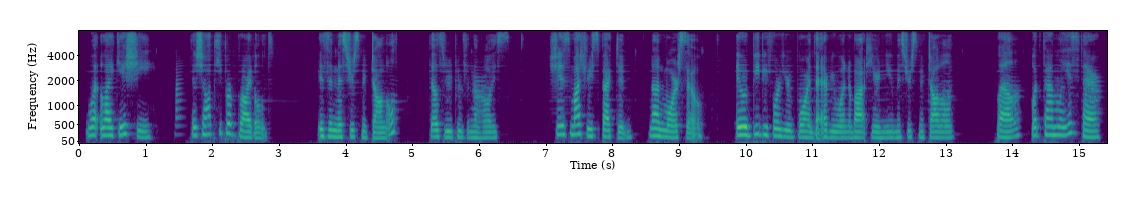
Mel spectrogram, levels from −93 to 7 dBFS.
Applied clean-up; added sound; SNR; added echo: neural mask model DeepFilterNet 3.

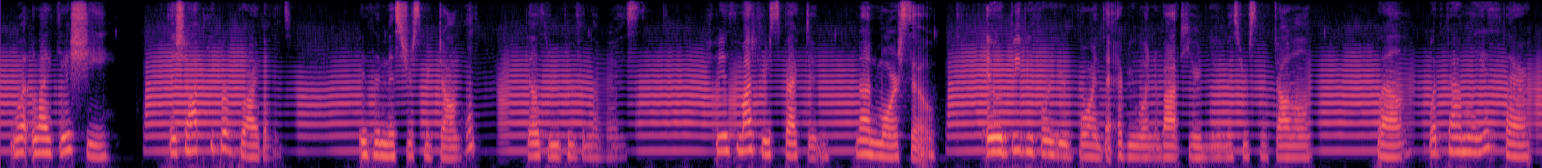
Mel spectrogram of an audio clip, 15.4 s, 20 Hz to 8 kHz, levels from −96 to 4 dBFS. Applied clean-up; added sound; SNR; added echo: neural mask model RNNoise.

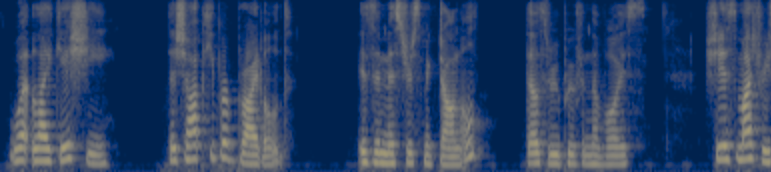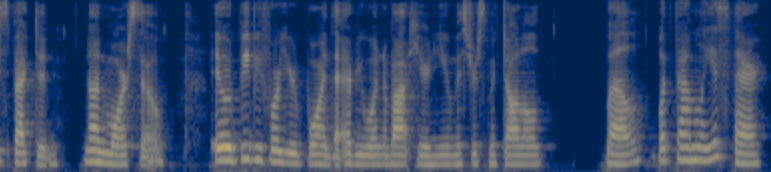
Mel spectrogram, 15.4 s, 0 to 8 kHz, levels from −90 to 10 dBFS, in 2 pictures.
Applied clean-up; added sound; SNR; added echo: none; none; none; none.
